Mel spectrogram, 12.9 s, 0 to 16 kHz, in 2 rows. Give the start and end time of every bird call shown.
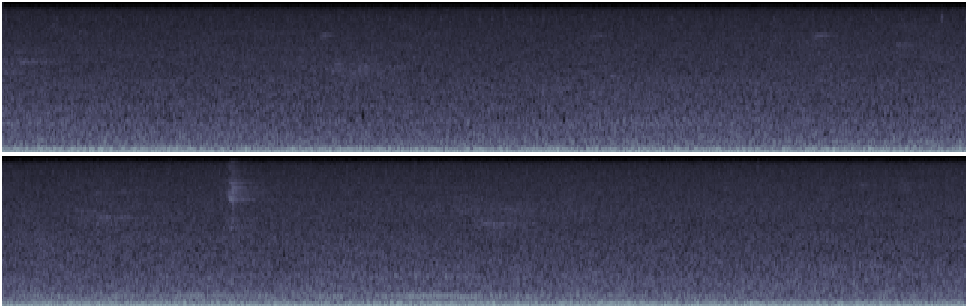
[0.00, 10.35] Red-eyed Vireo (Vireo olivaceus)
[7.75, 8.35] American Robin (Turdus migratorius)

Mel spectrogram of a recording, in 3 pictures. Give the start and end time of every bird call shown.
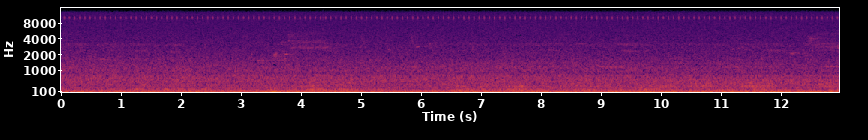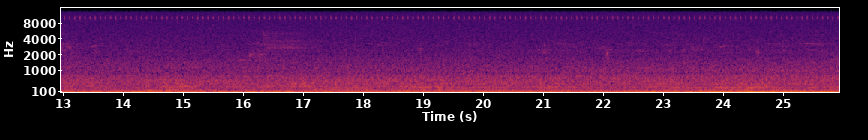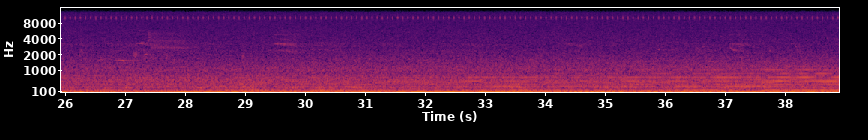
[3.33, 4.53] Red-winged Blackbird (Agelaius phoeniceus)
[26.63, 28.03] Red-winged Blackbird (Agelaius phoeniceus)
[29.33, 30.03] Blue Jay (Cyanocitta cristata)

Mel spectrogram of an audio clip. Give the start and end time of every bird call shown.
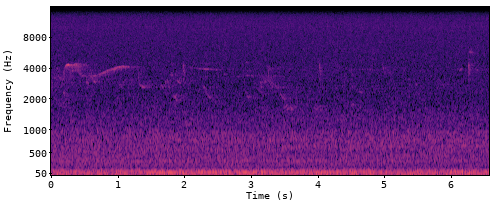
[0.13, 1.33] Eastern Wood-Pewee (Contopus virens)

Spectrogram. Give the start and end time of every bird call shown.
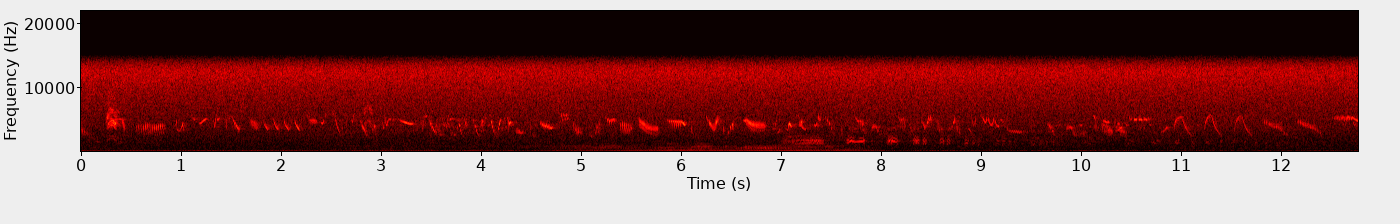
[0.00, 12.77] Eurasian Skylark (Alauda arvensis)
[0.29, 0.39] Hawaii Amakihi (Chlorodrepanis virens)
[6.99, 8.89] Erckel's Francolin (Pternistis erckelii)

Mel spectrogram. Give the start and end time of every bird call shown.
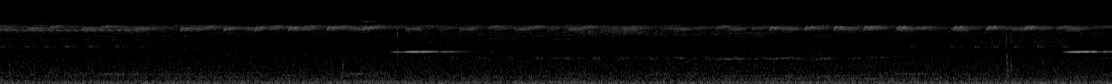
[0.00, 1.45] White-winged Becard (Pachyramphus polychopterus)
[0.00, 3.75] Black-billed Thrush (Turdus ignobilis)
[4.54, 7.75] unidentified bird
[4.75, 8.85] Great Antshrike (Taraba major)
[6.75, 9.04] Undulated Tinamou (Crypturellus undulatus)
[8.95, 11.04] White-winged Becard (Pachyramphus polychopterus)

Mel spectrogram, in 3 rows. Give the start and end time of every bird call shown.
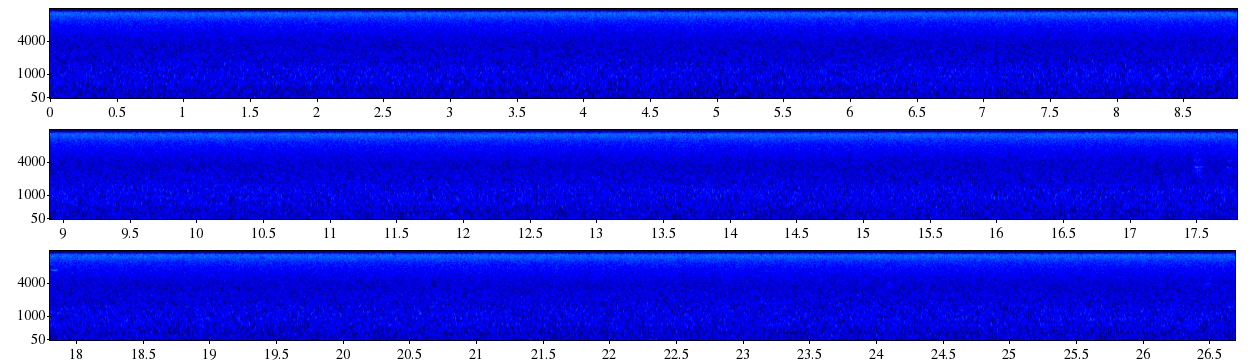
[17.78, 17.88] unidentified bird

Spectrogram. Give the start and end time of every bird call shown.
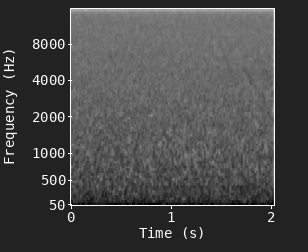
[1.20, 2.04] Yellow-rumped Warbler (Setophaga coronata)

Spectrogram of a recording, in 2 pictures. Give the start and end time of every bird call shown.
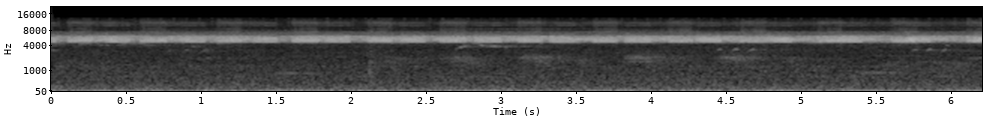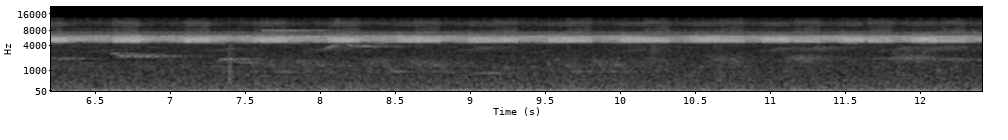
[0.00, 7.78] Hauxwell's Thrush (Turdus hauxwelli)
[0.00, 12.42] Gray Antbird (Cercomacra cinerascens)
[0.00, 12.42] Piratic Flycatcher (Legatus leucophaius)
[5.08, 11.98] Thrush-like Wren (Campylorhynchus turdinus)
[10.98, 12.42] Black-faced Antthrush (Formicarius analis)
[10.98, 12.42] unidentified bird

